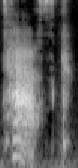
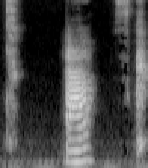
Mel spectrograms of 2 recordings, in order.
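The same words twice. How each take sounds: First: Said in the usual way. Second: "T-ask" split as a T then "ask"; sound-by-sound split. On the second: Shown as a demonstration. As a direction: break "T-ask" after the T. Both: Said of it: "So that final blend was that sk".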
